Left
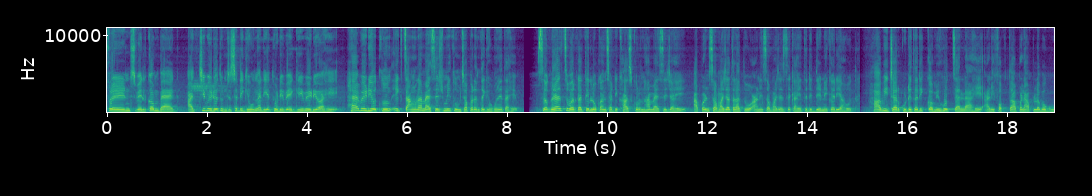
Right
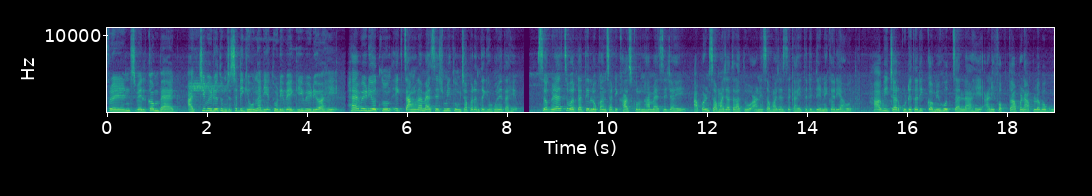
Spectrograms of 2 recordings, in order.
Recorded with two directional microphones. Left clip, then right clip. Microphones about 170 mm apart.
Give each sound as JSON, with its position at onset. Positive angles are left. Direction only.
{"t": 0.0, "sound": "speech", "side_deg": 45}
{"t": 0.3, "sound": "a woman's voice", "side_deg": 30}
{"t": 4.9, "sound": "a woman's voice", "side_deg": 35}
